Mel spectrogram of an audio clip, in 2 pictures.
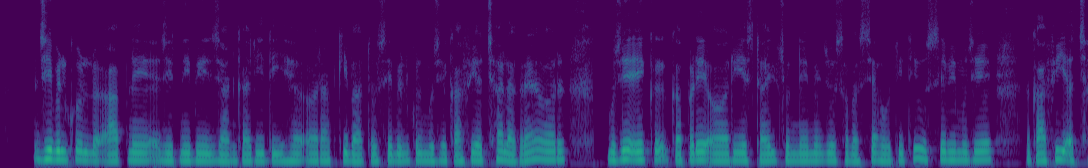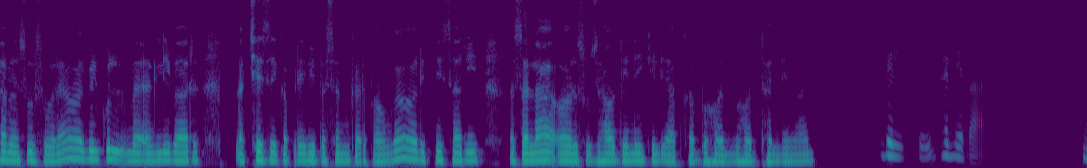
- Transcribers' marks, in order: in English: "स्टाइल"
- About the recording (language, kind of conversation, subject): Hindi, advice, कपड़े और स्टाइल चुनने में समस्या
